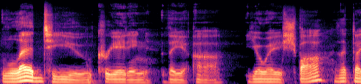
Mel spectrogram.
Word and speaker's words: Yowei Shaw: But what we're going to talk about is what led to you creating the Yowei Shaw. Did I say it right? Yowei Shaw.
